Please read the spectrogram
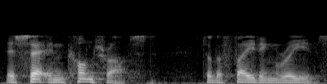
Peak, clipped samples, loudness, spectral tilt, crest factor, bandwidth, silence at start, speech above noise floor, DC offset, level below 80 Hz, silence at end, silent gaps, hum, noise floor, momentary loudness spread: -4 dBFS; under 0.1%; -23 LUFS; -11.5 dB/octave; 20 dB; 4 kHz; 0.05 s; 28 dB; under 0.1%; -40 dBFS; 0 s; none; none; -51 dBFS; 14 LU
